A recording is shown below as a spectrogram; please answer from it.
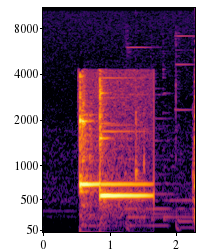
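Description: A two-note ding-dong chime: a higher note about half a second in, then a lower note, both ringing briefly before stopping together. It sounds like a doorbell-style chime effect.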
